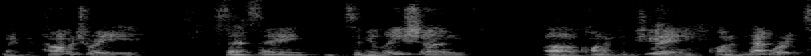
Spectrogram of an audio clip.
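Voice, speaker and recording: With lively intonation, a man with a fairly high pitch and a somewhat breathy voice speaks at a fairly slow pace, leaving long, frequent pauses. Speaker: physics researcher. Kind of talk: lecture.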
